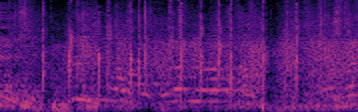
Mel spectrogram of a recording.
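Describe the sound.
An audience applauds steadily, a dense wash of many hands clapping that stays loud throughout, with voices calling and cheering mixed into the noise.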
